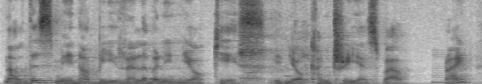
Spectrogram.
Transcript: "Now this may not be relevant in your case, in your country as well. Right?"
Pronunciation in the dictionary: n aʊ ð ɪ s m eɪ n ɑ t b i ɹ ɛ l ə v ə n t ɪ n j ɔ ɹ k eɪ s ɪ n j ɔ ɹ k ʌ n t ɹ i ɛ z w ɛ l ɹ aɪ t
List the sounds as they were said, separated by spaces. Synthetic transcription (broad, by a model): n aʊ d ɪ s m eɪ n ɑ t b i ɹ ɛ l ə v ə n t ɪ n j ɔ k eɪ s ɪ n j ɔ k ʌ n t ɹ i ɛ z w ɛ l ɹ aɪ t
